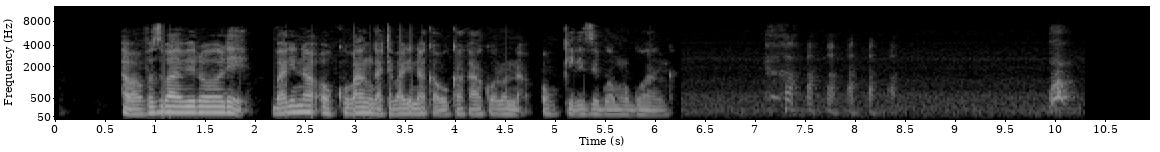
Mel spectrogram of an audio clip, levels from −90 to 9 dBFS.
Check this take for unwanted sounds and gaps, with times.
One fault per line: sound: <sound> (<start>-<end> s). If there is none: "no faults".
sound: laugh (7.1-8.6 s)
sound: bark (9.9-10.2 s)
